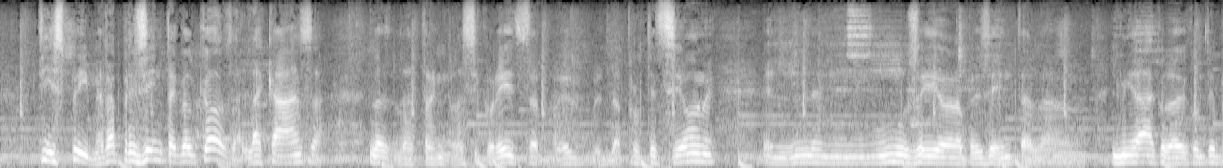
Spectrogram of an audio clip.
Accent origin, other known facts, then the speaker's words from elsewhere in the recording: Genoa, Liguria, Italy; also born or lived in Milan; io sono nato a Genova, sono cresciuto a Genova, in realtà sono stato a Firenze poco e sono andato a Milano.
